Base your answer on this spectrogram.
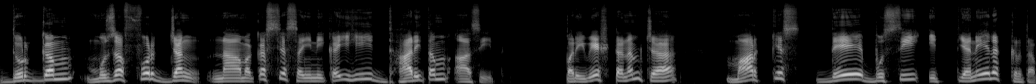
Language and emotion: Sanskrit, neutral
